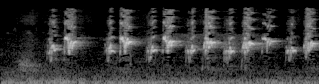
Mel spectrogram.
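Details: Javan myna reacting with sudden stress after hearing another Javan myna's call: about a dozen short, sharp chirps with bent, whistled tones, given in quick uneven succession over three seconds against a faint low hum.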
